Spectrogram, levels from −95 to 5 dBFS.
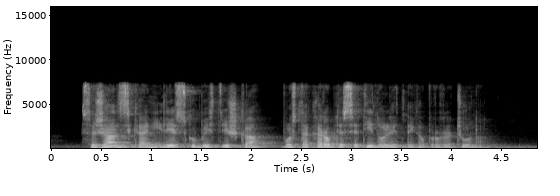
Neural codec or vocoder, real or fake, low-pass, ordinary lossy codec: none; real; 7.2 kHz; none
